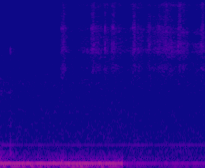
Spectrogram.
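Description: Faint rustling from a hand handling a strip of washi tape, over a low steady hum that drops in level about a second in.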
